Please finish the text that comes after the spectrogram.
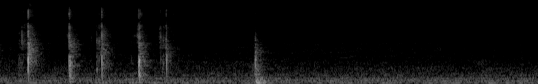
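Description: Tarot cards being shuffled make quiet, close flicks: five quick snaps in a loose rhythm, then a single longer riffle, followed by near silence.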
